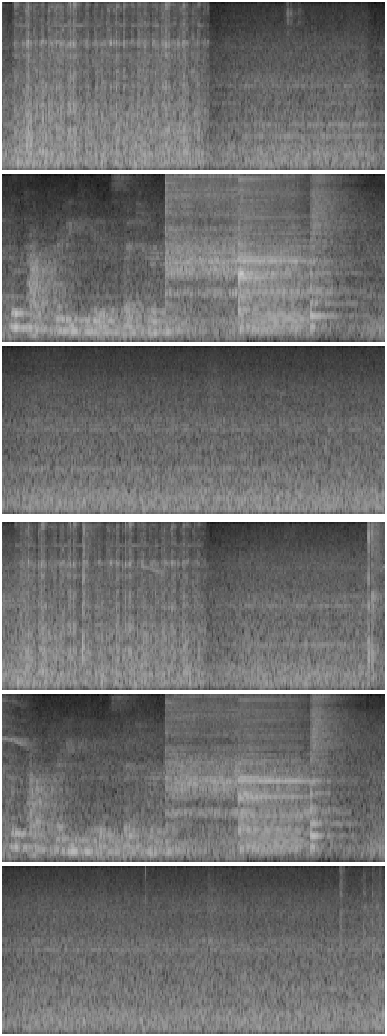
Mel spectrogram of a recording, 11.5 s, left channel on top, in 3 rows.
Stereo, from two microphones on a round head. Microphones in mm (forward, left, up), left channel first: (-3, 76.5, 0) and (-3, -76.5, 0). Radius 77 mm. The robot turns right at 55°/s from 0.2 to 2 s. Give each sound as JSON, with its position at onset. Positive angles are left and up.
{"t": 3.9, "sound": "a woman speaking", "side_deg": -10, "distance_m": 4.5}
{"t": 5.5, "sound": "a chime", "side_deg": 35, "distance_m": 1.4}
{"t": 6.9, "sound": "a snare drum", "side_deg": -10, "distance_m": 0.8}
